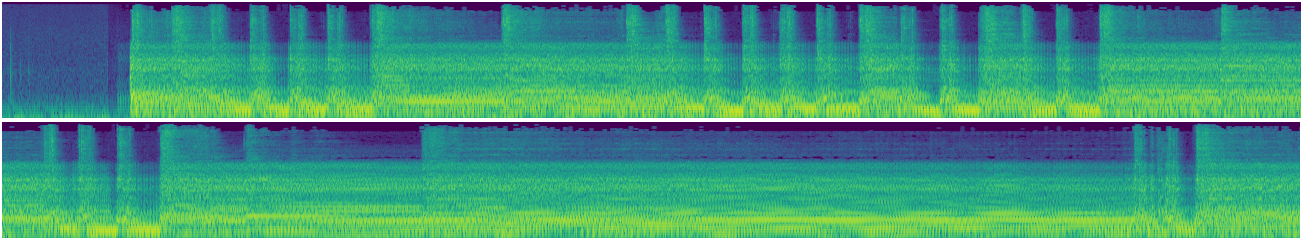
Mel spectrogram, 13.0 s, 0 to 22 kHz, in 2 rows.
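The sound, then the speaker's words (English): High-gain distorted electric guitar from a Boss DF2 Distortion Feedbacker into a Marshall Silver Jubilee with Vintage 30 speakers, via a Boss IR200 in stereo. A loud, tight riff with choppy muted chugs gives way to a long, ringing sustained chord. “which is the Boss DF2, the distortion feedbacker, into a Marshall Silver Jubilee loaded with vintage 30s. Lots of high gain goodness.”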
